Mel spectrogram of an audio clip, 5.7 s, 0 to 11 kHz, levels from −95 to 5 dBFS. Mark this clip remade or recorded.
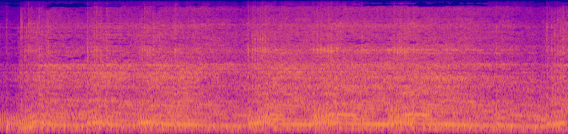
recorded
